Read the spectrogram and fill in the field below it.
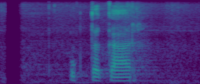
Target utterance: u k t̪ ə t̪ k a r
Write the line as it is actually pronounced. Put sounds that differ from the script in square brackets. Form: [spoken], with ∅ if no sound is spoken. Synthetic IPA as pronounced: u k t̪ ə [∅] k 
